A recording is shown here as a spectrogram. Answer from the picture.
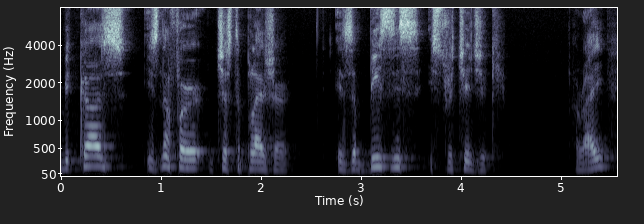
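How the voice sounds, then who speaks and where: In a very clean recording with a silent background, a man speaks with a Brazilian Portuguese accent. His voice is fairly high, with a dark, mellow tone and ordinary pitch variation. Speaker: business owner. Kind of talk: casual chat. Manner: halting, repeats words.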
